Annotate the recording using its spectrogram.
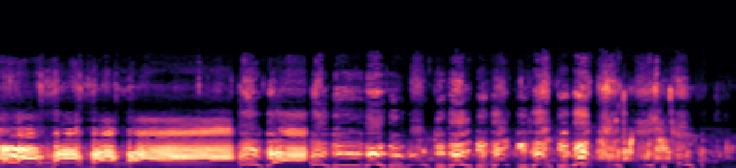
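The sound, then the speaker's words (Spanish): A baby wails loudly, a long rising cry breaking into rapid, rhythmic sobbing gulps that continue without pause for several seconds. “Ya debe estar por agotarse. No puede quedarle mucho llanto.”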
